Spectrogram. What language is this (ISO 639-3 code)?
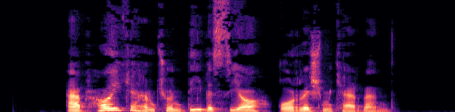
fas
